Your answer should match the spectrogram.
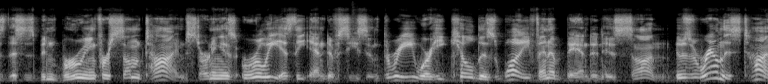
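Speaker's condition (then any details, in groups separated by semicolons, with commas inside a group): No condition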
